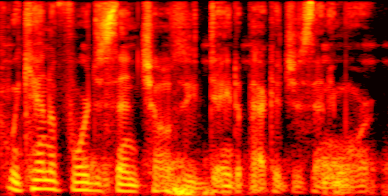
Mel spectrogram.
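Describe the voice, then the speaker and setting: A man playing a strained, worn-down engineer husband with a gravelly, husky voice in a dramatized story reading. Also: fairly low pitch, animated, brisk, slight background noise. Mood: weary, resigned.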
